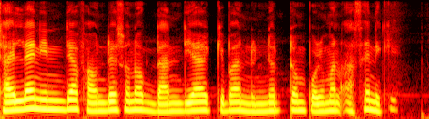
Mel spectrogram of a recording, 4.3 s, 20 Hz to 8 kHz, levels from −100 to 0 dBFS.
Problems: none marked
